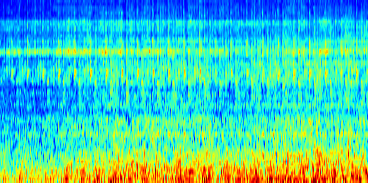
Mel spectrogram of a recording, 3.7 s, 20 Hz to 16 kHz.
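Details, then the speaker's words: Abandoned 1949 Dodge truck's old flathead six, revived after decades in the desert with the heads pulled and no new parts: steady low idle about three thumps a second, run briefly with no belts or cooling; clean and free of ticks or knocks. "what a sweet little motor after you give us all them problems you're not too bad"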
